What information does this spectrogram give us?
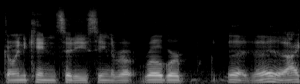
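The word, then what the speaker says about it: Cañon City: Next day we head up to, I think it's pronounced Canyon City. It's spelled Cannon City, but I think it's pronounced Canyon City.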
